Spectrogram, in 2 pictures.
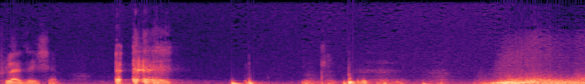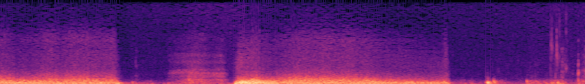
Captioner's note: shri mataji breathes into the microphone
